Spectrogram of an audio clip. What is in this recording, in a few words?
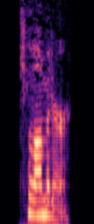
"kilometer", English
